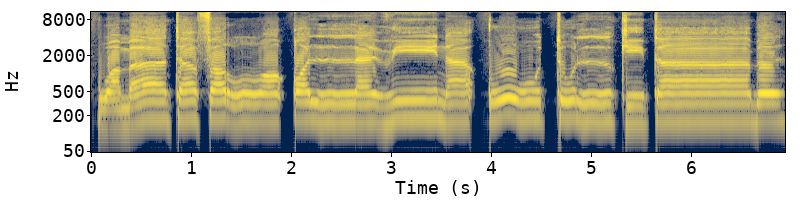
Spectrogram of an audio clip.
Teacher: U di situ itu merupakan mad asli. Dibaca dua harakat. Jangan lebih.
